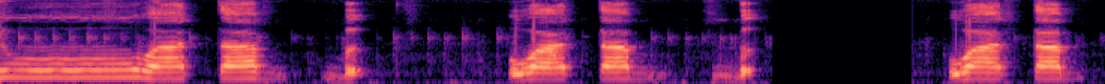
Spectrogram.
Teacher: cara bacanya kita berhenti dua detik setelah itu kita pantulkan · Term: Qalqalah Akbar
